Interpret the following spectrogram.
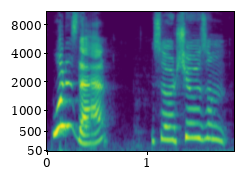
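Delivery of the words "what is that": mock surprise. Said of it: "she's like".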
